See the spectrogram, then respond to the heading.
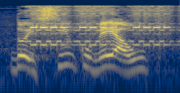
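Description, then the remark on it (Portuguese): A telephone rings in a radio advertisement for Roda Car Pneus. It is a warbling electronic tone with a swooping, wavering pitch over steady high beeps, lasting just under two seconds. “Ligue lá, ó,”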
